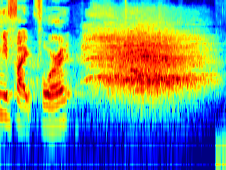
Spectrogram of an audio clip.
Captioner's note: cheering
